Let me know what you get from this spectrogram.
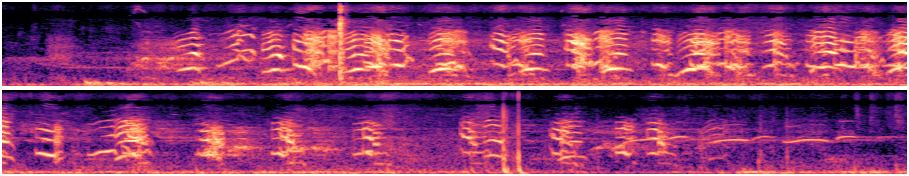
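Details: A litter of New Zealand Huntaway puppies yaps continuously in shrill, bent notes at a rapid pace, tapering at the end into a few drawn-out whining cries.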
